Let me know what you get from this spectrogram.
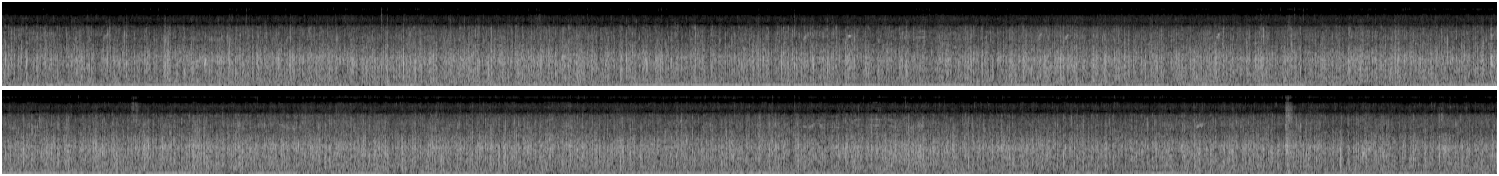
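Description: Steady monsoon rain falling, an even hiss with many close drops heard as sharp ticks, over a low steady rumble.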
